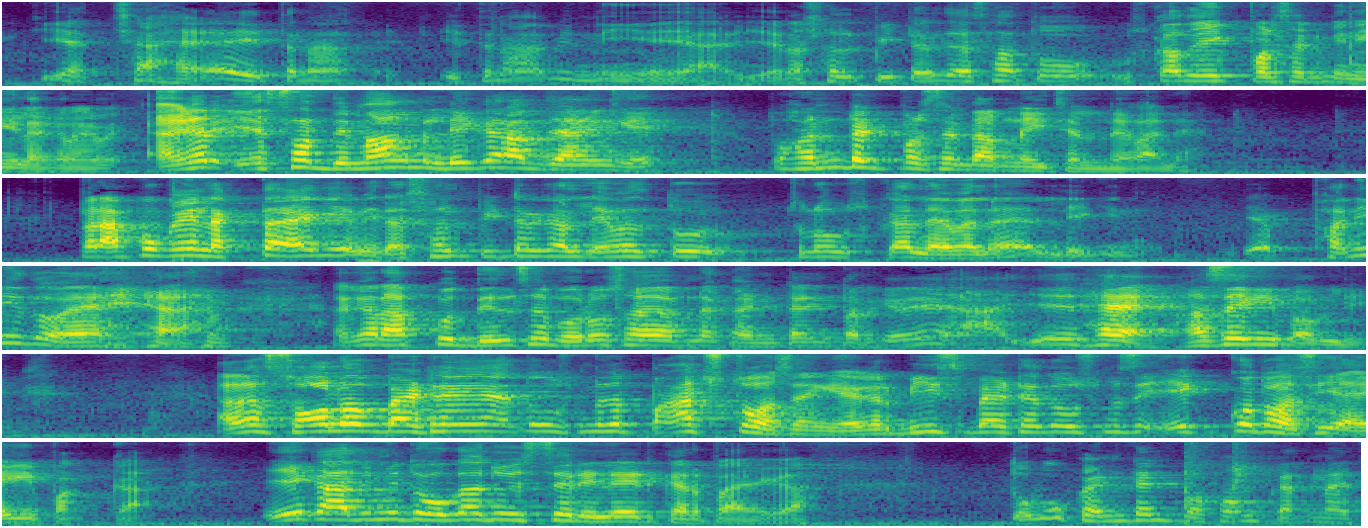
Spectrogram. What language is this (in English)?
Hindi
